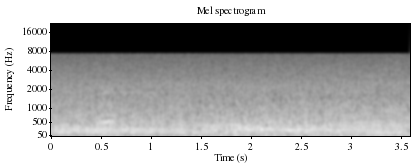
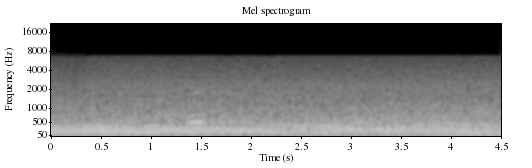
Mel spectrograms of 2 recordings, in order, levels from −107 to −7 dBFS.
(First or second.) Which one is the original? second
